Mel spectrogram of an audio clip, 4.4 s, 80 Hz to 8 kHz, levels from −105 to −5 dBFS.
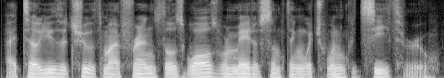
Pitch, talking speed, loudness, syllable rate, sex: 95 Hz, 245 wpm, -19 LUFS, 5.5 syllables/s, male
